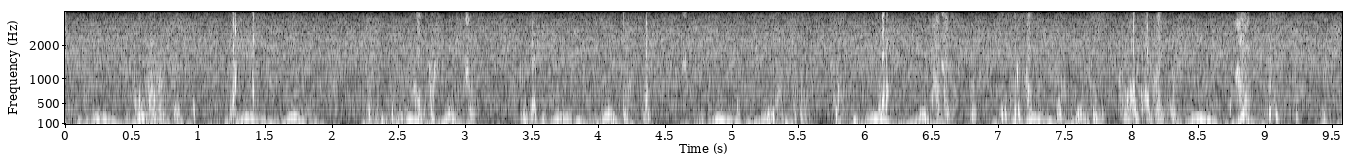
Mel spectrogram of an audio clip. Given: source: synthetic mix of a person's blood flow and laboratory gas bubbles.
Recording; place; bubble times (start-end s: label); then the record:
Doppler ultrasound of blood flow; precordium
0.48-1.00 s: bubbles
1.20-1.32 s: bubbles
1.38-1.45 s: bubbles
2.25-2.38 s: bubbles
2.42-2.51 s: bubbles
2.58-2.83 s: bubbles
2.98-3.09 s: bubbles
3.35-3.62 s: bubbles
4.19-4.28 s: bubbles
4.31-4.42 s: bubbles
4.62-4.67 s: bubbles
5.03-5.08 s: bubbles
5.25-5.39 s: bubbles
5.43-5.59 s: bubbles
5.73-5.86 s: bubbles
6.07-6.21 s: bubbles
6.41-6.71 s: bubbles
6.77-6.86 s: bubbles
6.99-7.32 s: bubbles
7.41-7.54 s: bubbles
7.67-7.82 s: bubbles
7.87-8.35 s: bubbles
8.71-8.91 s: bubbles
8.99-9.16 s: bubbles
9.21-9.29 s: bubbles
9.41-9.47 s: bubbles
From the record:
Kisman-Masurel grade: 243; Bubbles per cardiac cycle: several, 3 to 8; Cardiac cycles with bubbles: 100%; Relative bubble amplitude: loud (0.450 to 0.775); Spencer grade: 3 (all of the cardiac periods contain showers or single bubble signals, but not dominating or overriding the cardiac motion signals); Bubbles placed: anywhere in the cardiac cycle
